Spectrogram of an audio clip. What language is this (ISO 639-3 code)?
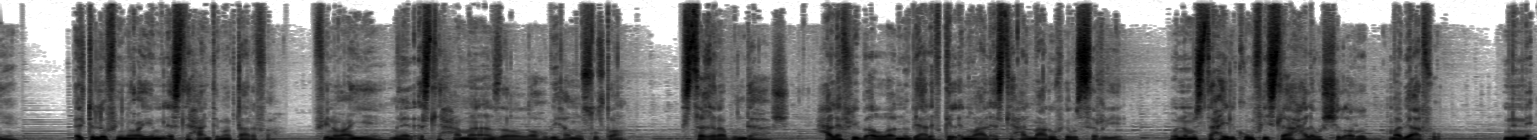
ara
